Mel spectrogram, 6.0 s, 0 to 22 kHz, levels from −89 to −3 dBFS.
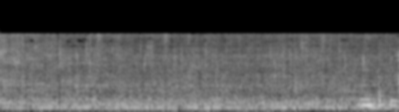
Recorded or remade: remade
